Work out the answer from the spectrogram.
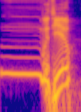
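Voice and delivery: very high coy hum then question; coy, playful disbelief; teasing mock surprise. Real, not acted. Teasing her cohost about taking the class together, high and coy.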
